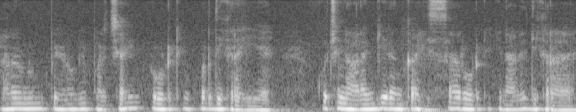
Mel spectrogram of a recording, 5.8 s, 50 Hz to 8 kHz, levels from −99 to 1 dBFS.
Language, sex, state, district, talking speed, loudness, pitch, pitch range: Hindi, male, Chhattisgarh, Sukma, 220 wpm, -13 LUFS, 135 Hz, 120-140 Hz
